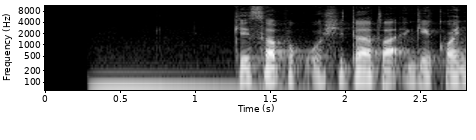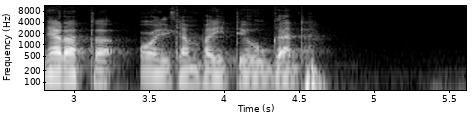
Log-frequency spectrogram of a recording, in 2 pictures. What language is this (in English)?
Masai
